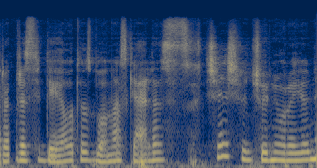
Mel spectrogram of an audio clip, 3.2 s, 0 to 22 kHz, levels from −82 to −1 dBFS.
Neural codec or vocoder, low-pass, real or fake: codec, 44.1 kHz, 2.6 kbps, SNAC; 14.4 kHz; fake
